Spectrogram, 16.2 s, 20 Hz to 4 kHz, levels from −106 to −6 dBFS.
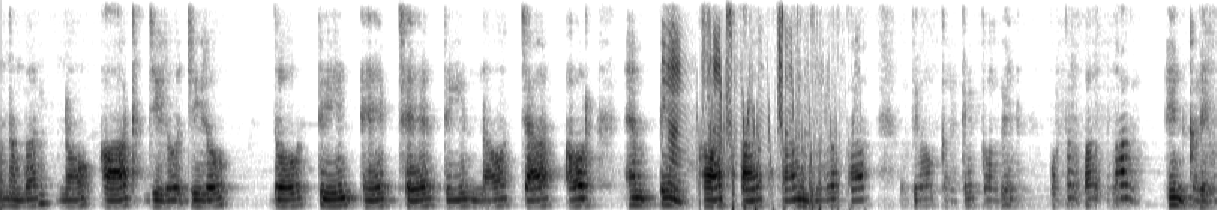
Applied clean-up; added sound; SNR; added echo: neural mask model DeepFilterNet 3.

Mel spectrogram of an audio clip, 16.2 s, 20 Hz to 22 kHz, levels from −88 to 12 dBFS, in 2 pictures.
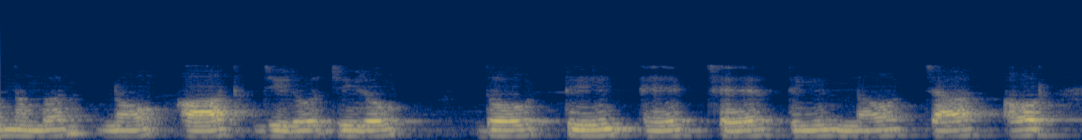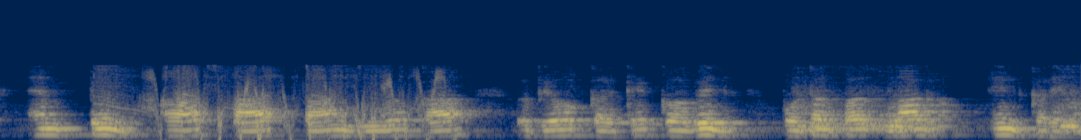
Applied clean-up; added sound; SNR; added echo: neural separator model SepFormer DNS4.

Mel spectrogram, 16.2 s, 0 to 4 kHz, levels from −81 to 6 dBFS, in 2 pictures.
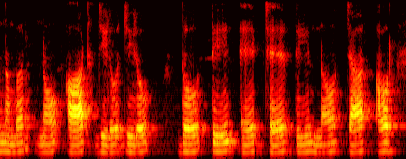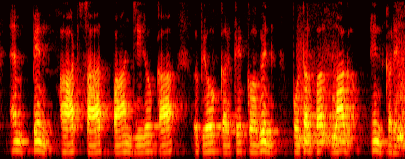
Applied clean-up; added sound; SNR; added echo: none; none; none; none.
